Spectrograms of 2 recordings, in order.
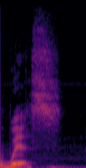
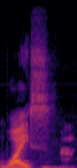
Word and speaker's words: Weiss: Is it Weiss or Wiss? – Weiss? – Yep, Weiss. – I told you. – All right. Yeah, I think I remember it being Weiss because I've been pronouncing it Wiss in my head this entire time, and then they said Weiss, and I was like, oh, I was very wrong.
